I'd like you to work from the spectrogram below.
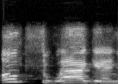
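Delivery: Volkswagen drawn out, lips rounded on the w; slow it down to teach it; slow model word. Shown as a demonstration. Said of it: "So everybody follow me".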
